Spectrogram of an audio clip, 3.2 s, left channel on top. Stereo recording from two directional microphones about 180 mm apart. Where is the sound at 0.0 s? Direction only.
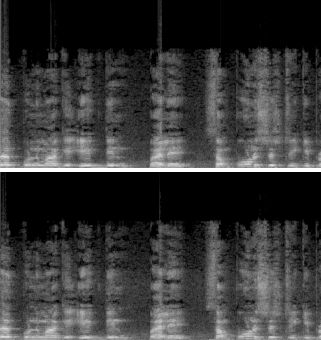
15° left (ahead or behind).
